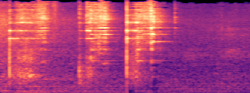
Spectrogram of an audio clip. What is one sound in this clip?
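Seasoning scrapes and sizzles as it slides from a metal pan into a pot.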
